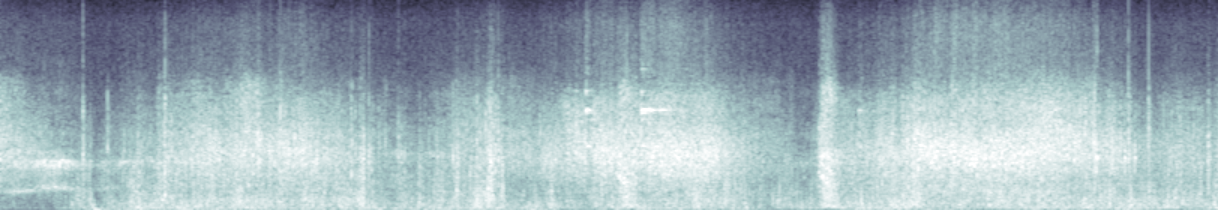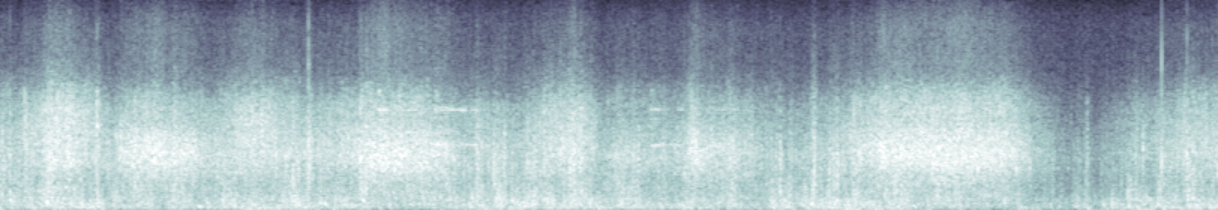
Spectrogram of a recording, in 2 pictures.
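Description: Heavy sail canvas rustles and flaps as it is hauled in.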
